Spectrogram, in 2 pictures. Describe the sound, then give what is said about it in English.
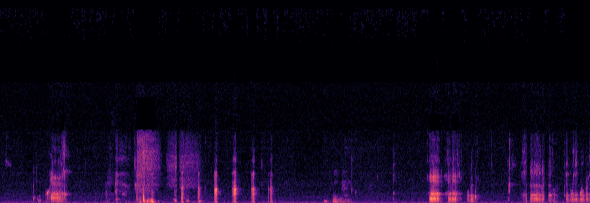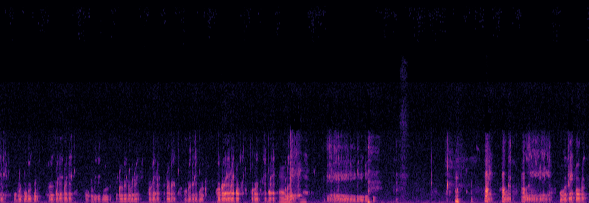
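A person gargling a tune, the Christmas carol The Twelve Days of Christmas, in a long run of bubbling, voiced bursts with a rhythmic, sung phrasing and short breaks between phrases. “let's carry on with the gargling thing”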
